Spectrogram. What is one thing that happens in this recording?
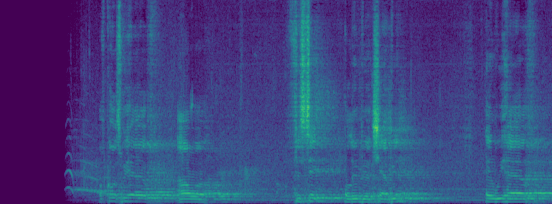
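A man speaks with animation through a microphone over loudspeakers in a large echoing hall.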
